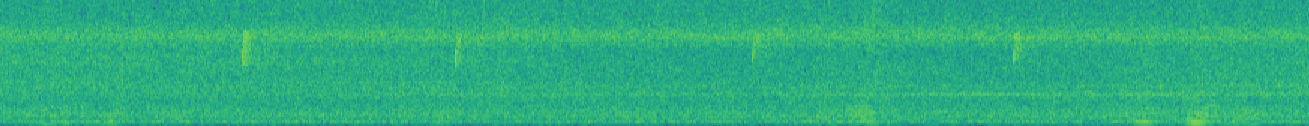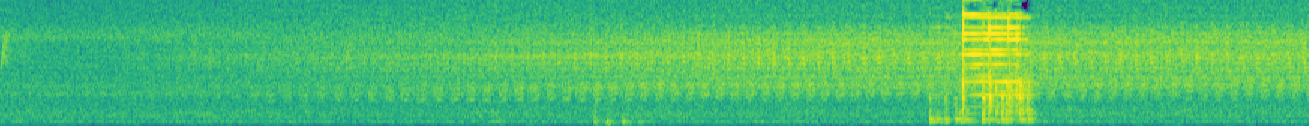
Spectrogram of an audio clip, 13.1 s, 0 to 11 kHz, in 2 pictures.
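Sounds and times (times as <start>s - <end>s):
faint knock: 9.5s - 9.8s.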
